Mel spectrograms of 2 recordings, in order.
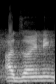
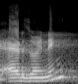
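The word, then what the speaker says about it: adjoining: आपने मैथ में पढ़े होंगे अजॉइनिंग फिगर, अजॉइनिंग फिगर, तो एडजॉइनिंग बोलते हैं या अजॉइनिंग? वेरी गुड, इसको क्या बोलेंगे? अजॉइनिंग बोलेंगे, एडजॉइनिंग नहीं बोलेंगे।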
